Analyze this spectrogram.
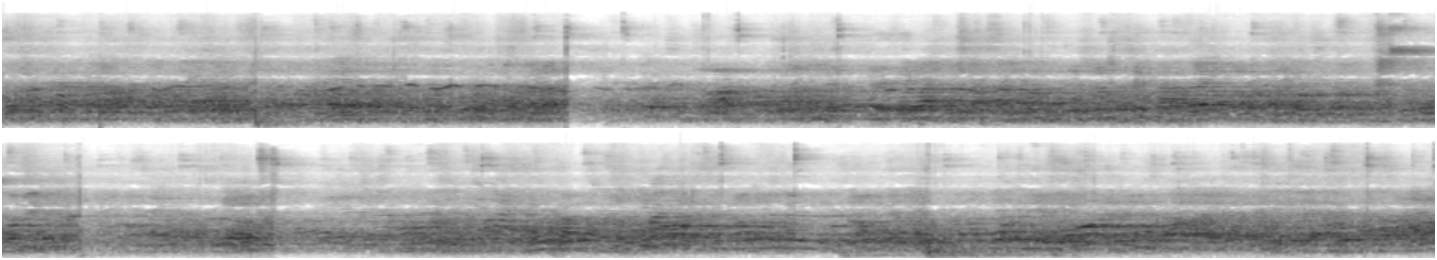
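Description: Several men talk nearby in an echoing hall.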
